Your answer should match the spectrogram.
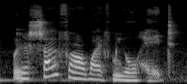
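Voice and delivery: teasing from far below; foot voice. A narrator's reading.

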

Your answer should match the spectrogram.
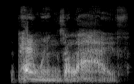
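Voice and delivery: a growling vigilante defending himself; gruff Batman. Acted. Batman protests to the lawyer in a low gravel growl.

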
